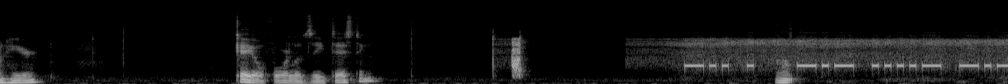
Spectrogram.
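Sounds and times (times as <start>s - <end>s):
radio hiss: 5.0s - 5.2s, 6.3s - 8.8s
repeater tone beeps: 6.8s - 10.0s.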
